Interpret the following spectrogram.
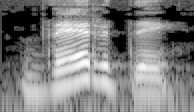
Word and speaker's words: verde: and remember I said sometimes when we speak very fast in Spanish you hardly hear that R Bel you can even um um mistake it for by an L Bel but it's ver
